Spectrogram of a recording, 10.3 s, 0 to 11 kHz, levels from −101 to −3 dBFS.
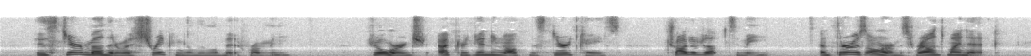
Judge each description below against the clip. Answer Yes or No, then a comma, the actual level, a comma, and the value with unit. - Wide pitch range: Yes, wide, 8.2 semitones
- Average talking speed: Yes, average, 155 wpm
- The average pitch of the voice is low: No, high, 245 Hz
